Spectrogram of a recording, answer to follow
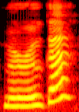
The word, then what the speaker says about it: Maruga: If I pronounce it wrong, correct me. But A.L. Maruga.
